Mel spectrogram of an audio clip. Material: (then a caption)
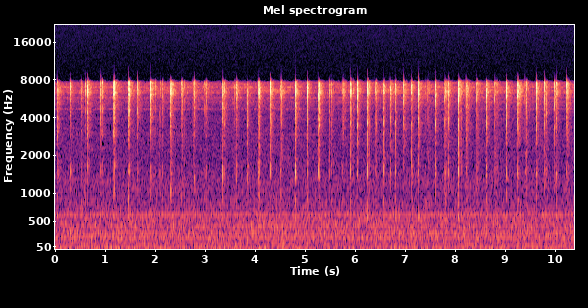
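Plastic. Long painted acrylic nails tap the hollow body of a small black cylindrical Bluetooth speaker, which has a matte plastic or rubberized finish and a yellow logo. About fifty quick, dry, bright clicks follow one another at a steady, gentle pace, each dying away almost instantly. A faint steady hum sits underneath the whole time.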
